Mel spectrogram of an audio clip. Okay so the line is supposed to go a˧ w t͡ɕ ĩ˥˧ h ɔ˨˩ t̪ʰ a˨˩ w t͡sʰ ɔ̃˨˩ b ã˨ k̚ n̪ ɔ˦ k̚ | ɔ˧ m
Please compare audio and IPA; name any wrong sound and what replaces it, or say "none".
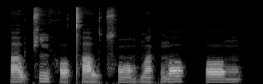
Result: none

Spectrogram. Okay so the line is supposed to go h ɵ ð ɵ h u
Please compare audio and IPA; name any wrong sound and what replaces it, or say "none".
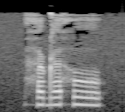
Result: ð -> ɖ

